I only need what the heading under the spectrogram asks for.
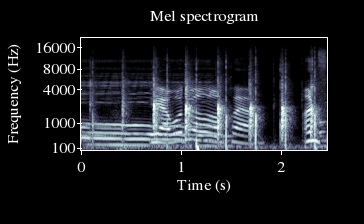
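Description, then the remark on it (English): A few people clap their hands in sharp, uneven bursts while voices cheer and whoop over them for a producer's belated birthday, their pitch sliding up and down in a lively, moderately loud celebration. “But we are giving him a little cheer here off camera.”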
